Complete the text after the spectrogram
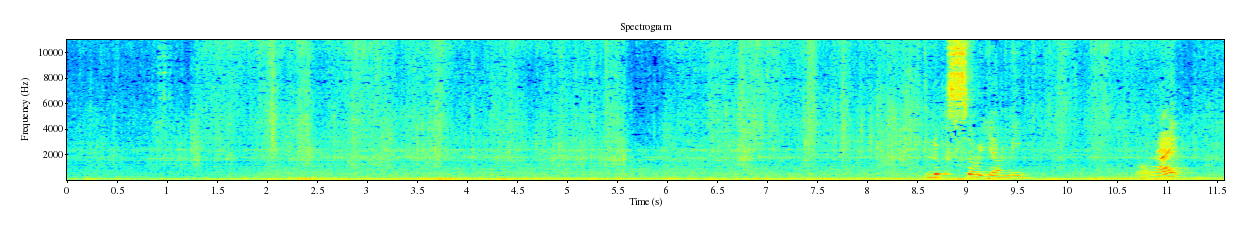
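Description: Noodles sizzle and scrape as a spatula tosses them in a hot pan.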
